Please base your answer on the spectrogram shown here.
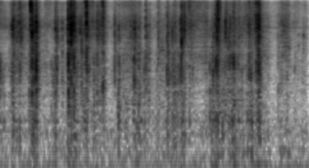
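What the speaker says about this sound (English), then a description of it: "I want to use the remainder of my plastic bags" Plastic bags crinkle and rustle continuously under handling, dense crackly bursts rising and falling close to the mic at low volume, with no one speaking.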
